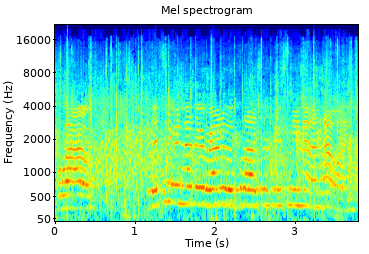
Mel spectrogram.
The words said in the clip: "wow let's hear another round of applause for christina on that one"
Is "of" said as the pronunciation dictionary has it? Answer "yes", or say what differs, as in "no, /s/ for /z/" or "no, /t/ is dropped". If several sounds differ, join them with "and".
yes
